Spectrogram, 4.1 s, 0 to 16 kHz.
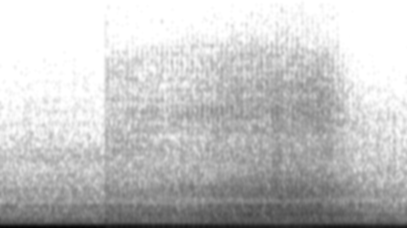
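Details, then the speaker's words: Renault Clio 16S fully warm after the faulty coolant temperature management sensor was replaced, cooling fan just cycled: smooth, even idle around 900-950 rpm with no stumbles, changed from before the repair. "Ici, on a bien un ralenti qui est aux alentours des 900-950. Donc déjà, il change par rapport à avant, lui."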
